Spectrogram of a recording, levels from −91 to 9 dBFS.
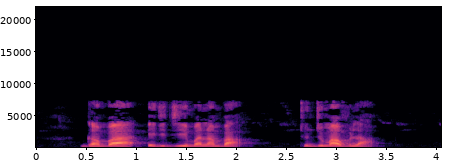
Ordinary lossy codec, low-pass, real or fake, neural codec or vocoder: MP3, 48 kbps; 7.2 kHz; real; none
